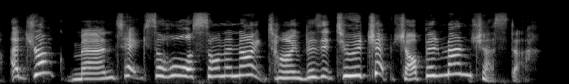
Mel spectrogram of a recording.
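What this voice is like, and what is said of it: Poor put-on British cockney accent. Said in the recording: “my best British accent ... God, I sound terrible ... It's embarrassing ... Like a cockney.”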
